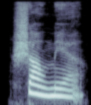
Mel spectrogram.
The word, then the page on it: 上面: shàng miàn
